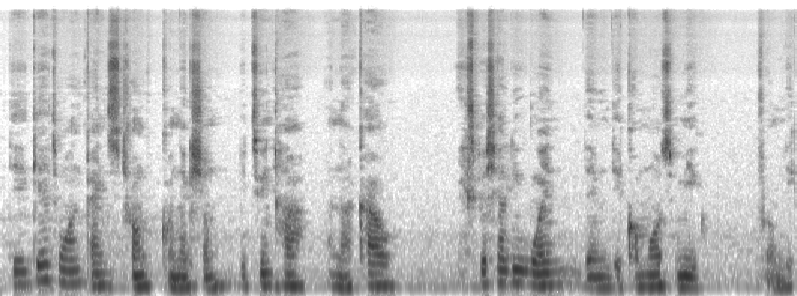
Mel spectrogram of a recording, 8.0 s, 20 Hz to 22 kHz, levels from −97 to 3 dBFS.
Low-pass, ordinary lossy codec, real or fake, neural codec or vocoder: 19.8 kHz; none; real; none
